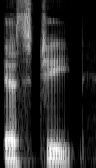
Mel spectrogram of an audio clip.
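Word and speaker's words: escheat: And so the idea of what's called, it's spelled E-S, like cheat, E-S, and then the word cheat, it's one word, S-cheat.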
